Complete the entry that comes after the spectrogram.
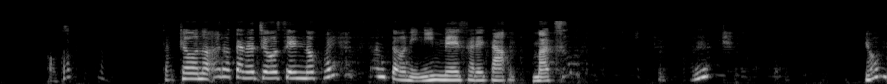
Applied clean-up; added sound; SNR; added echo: neural mask model DeepFilterNet 3.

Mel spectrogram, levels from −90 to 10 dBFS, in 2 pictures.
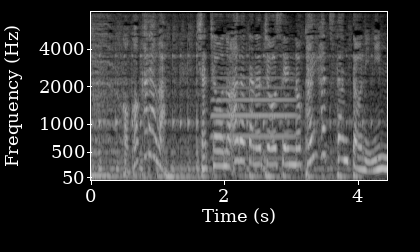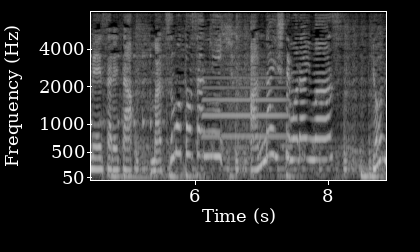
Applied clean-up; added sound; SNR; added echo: none; Wind instrument, woodwind instrument; 11 dB; reverberation time 0.4 s.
